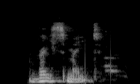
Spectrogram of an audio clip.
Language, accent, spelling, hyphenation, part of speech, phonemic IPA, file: English, Southern England, racemate, race‧mate, noun, /ˈɹeɪsmeɪt/, LL-Q1860 (eng)-racemate.wav
- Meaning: 1. One participating in the same race as others 2. A person of the same racial group as others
